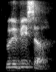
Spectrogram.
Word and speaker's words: Ludovico: Ludovico. I think that's how you say it. He said I said it right the first time.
